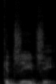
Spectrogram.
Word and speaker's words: Kijiji: So this is a site called Kijiji, at least I'm pretty sure that's how it's pronounced, and it's similar to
